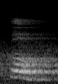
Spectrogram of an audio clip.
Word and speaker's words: comb: Next, here comb. We will not say comb. What we say? Comb. C-O-M. C-O-M-E, come. How we pronounce C-O-M-E? Come. Here E also comes in the pronunciation. Here comb. So pronounce. B is not pronounced. B is silent.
